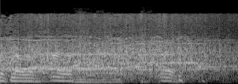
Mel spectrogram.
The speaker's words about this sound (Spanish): ah, ¿dónde tengo los aplausos?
